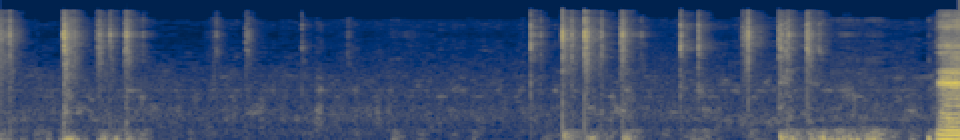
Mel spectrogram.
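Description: Computer keyboard being typed on: quick keystroke clicks for about a second, a pause of about two seconds, then a second run of keystrokes.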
